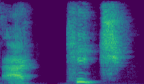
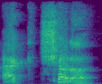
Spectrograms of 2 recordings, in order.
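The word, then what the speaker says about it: Akecheta: the butchering alas no if we take our pronunciation cues from everyone's authoritative welshman the name is act teach but uh at teach at uh not act Chetta not a cat shedder nor act someone wrote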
